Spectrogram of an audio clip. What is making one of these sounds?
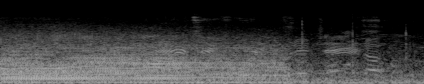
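A car engine roars in the distance.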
